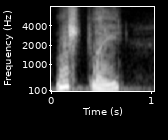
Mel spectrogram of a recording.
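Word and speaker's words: Mixtli: The poetic name they chose, pronounced Mishtli, means cloud in Nahuatl, the language of the Aztecs, and some of their descendants.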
